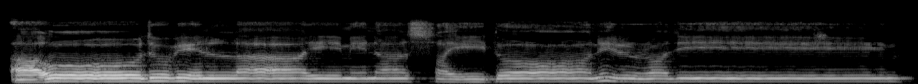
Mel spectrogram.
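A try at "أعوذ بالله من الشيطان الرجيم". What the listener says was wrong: উচ্চারণটা কিছুটা কিন্তু সিনশিন মিশ্রিত।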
